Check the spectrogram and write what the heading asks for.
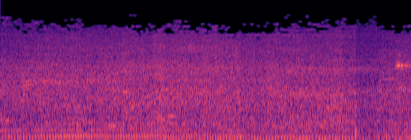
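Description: Street traffic with a steady low engine rumble from a small passenger utility van (multicab) pulling away close by, with motorcycles passing.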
